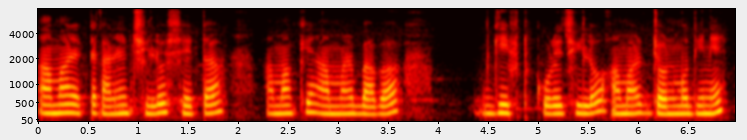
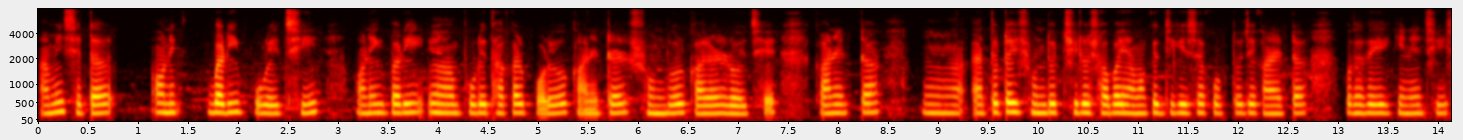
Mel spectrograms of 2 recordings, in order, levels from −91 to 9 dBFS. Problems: background sounds at intervals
